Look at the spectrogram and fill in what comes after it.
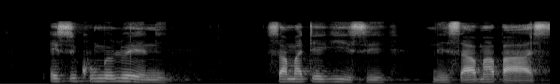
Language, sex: Zulu, male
